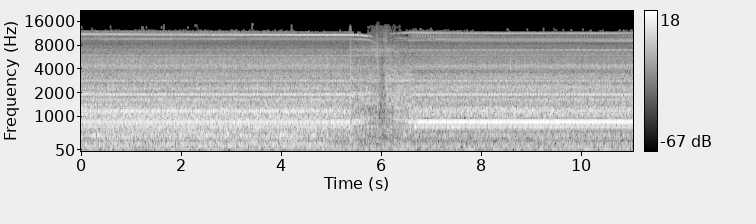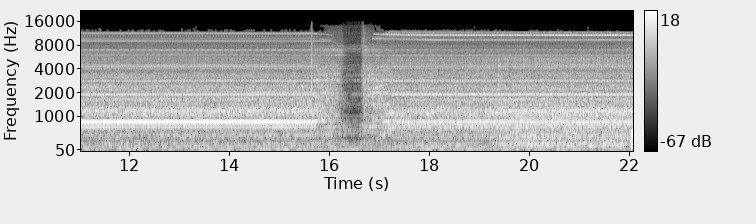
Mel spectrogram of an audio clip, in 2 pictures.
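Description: Metal lathe running under power while screw-cutting an M40x1.5 thread, with a steady multi-tone gear whine. The sound drops out briefly twice, about six and sixteen seconds in, then runs on.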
